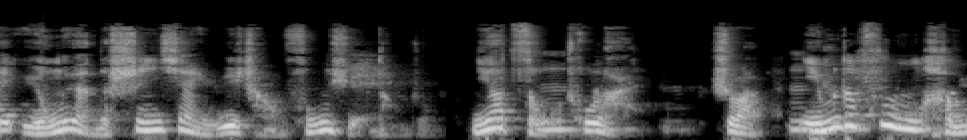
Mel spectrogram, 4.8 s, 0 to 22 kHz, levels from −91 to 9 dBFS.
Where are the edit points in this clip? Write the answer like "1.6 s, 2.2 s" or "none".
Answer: 2.2 s, 3.5 s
